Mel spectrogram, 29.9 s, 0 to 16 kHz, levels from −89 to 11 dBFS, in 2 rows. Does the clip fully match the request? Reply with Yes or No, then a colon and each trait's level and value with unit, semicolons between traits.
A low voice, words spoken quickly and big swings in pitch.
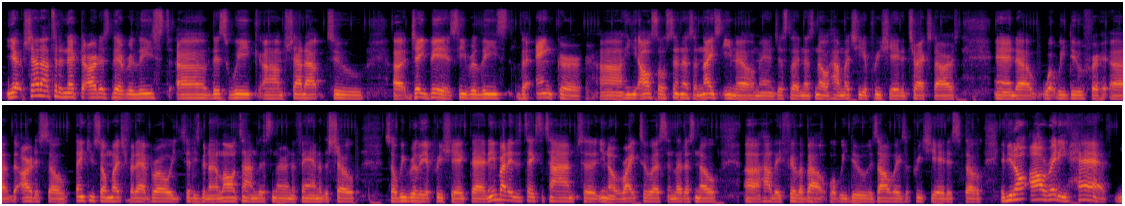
No: low, 120 Hz; fast, 220 wpm; average, 3.0 semitones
